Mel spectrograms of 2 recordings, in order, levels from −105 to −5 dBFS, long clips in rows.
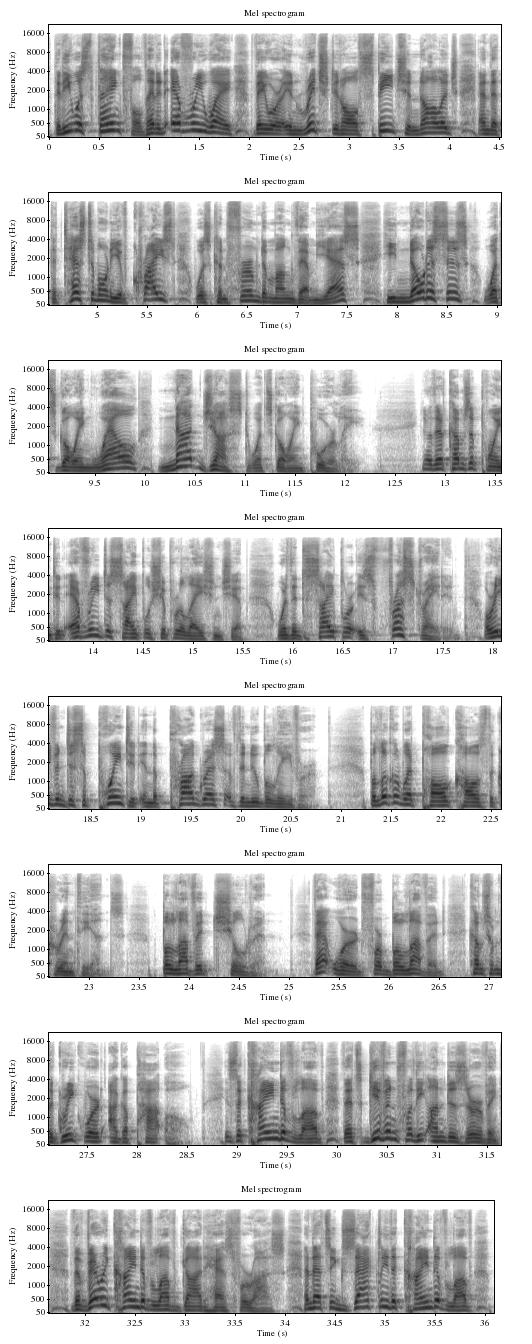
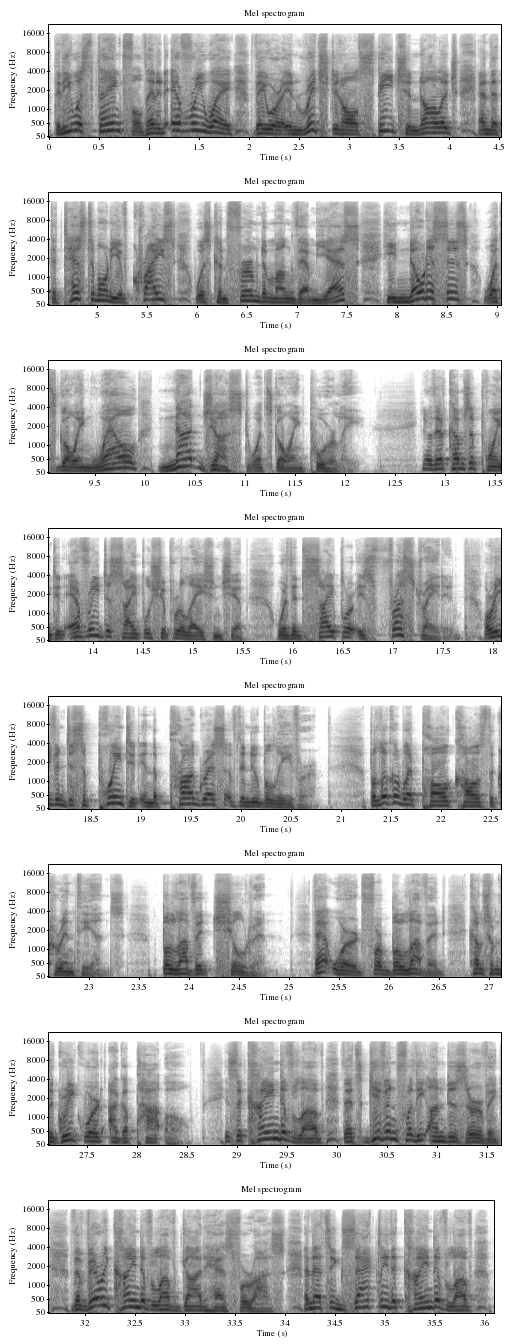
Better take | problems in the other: first | distortion; slight; 10 dB below the speech

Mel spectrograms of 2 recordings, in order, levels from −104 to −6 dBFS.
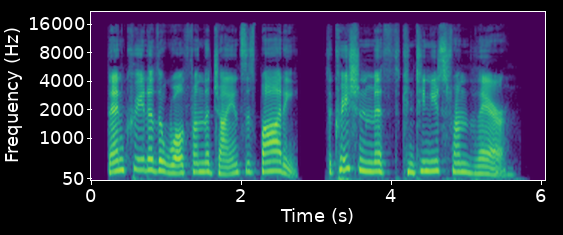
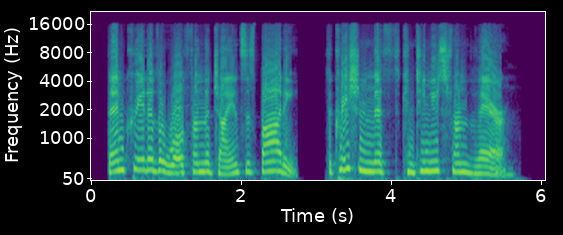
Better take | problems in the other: first | distortion; heavy; 14% of the sound clipped

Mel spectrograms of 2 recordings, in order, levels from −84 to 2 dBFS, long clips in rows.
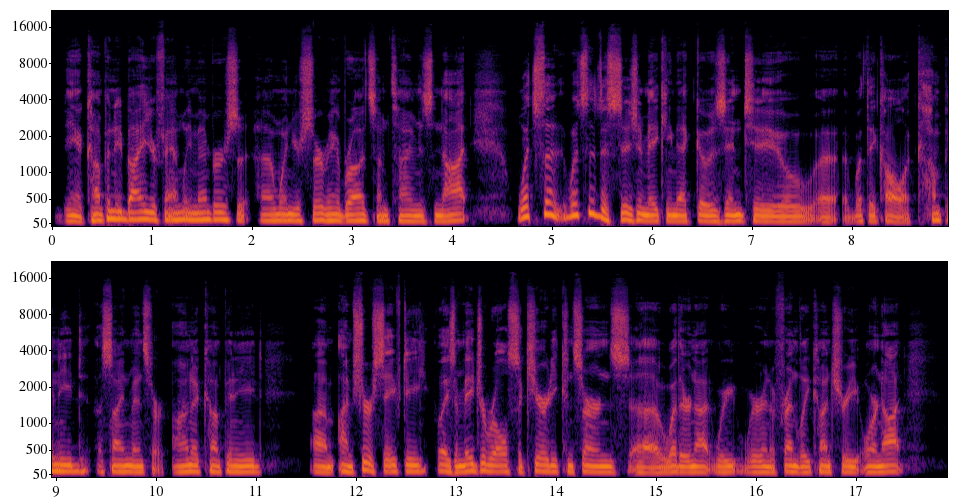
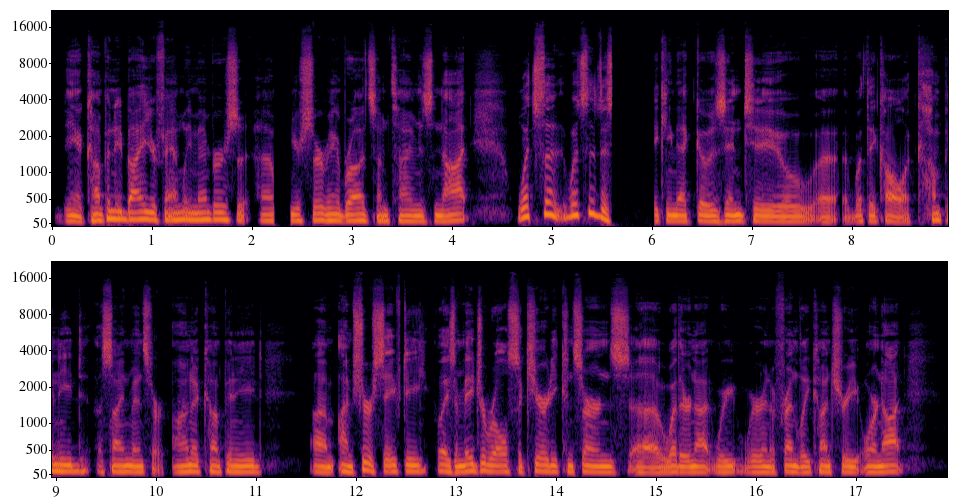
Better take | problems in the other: first | audio cutting out; at 2 s and at 5.5 s

